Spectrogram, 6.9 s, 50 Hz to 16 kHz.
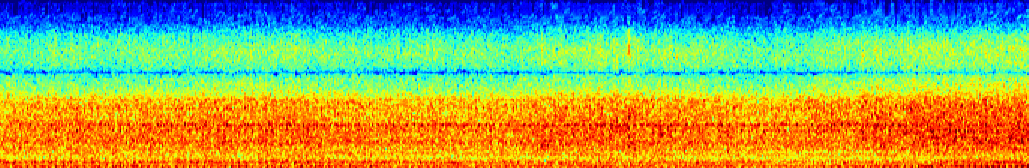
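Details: Kawasaki Prairie 400 ATV after engine rebuild, riding test: steady, even single-cylinder drone under load, picking up smoothly near the end, no knocks or rattles; engine healthy, float still needs adjusting.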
